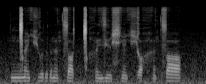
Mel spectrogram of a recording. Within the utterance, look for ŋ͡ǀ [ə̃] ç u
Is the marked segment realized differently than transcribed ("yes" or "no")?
yes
